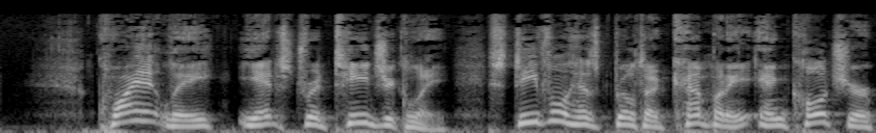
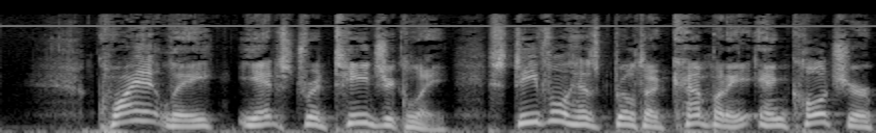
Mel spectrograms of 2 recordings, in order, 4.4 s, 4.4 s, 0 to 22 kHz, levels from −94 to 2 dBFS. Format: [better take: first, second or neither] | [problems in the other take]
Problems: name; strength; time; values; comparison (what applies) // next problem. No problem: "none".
first | high-pitched whine; noticeable; throughout; 10.5 kHz, 15 dB below the speech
